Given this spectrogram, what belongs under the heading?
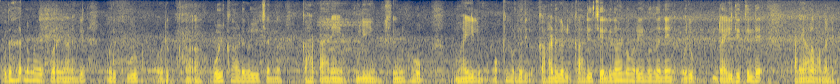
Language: Malayalam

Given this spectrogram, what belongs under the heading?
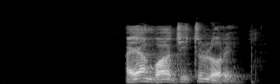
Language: Eton (Cameroon)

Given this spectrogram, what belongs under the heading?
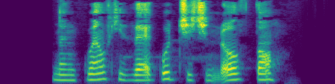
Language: Tepeuxila Cuicatec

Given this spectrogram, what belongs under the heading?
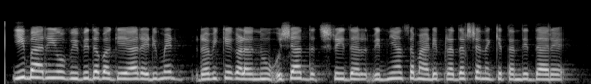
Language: Kannada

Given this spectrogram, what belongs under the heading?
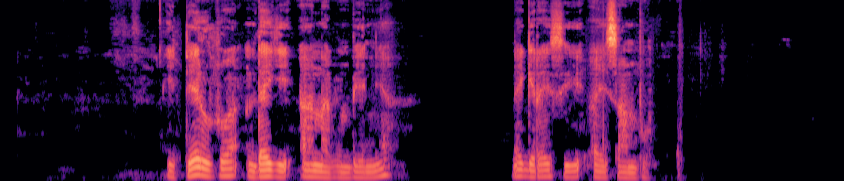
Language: Masai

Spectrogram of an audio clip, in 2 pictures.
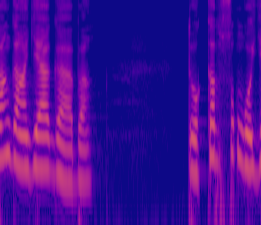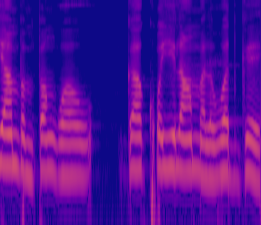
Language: Boghom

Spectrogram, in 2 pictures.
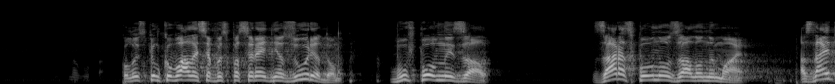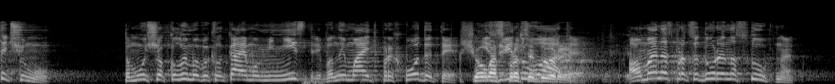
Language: Ukrainian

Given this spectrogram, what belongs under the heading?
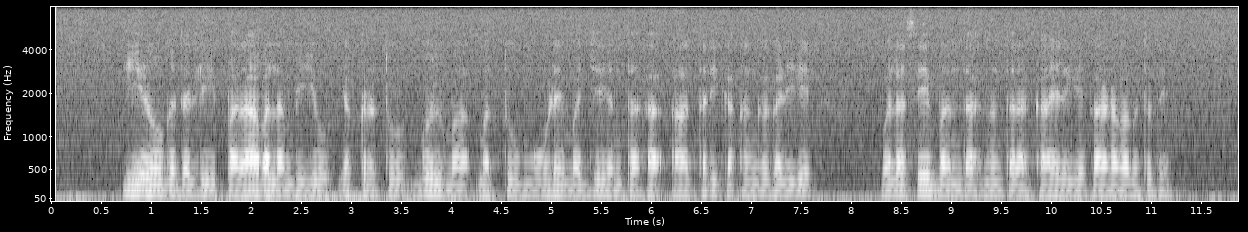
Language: Kannada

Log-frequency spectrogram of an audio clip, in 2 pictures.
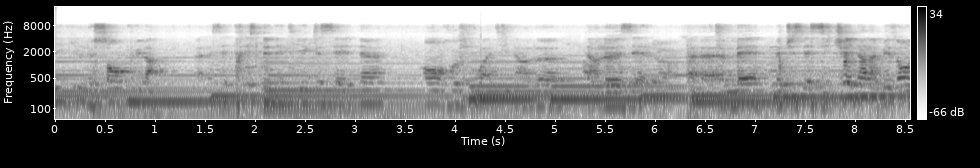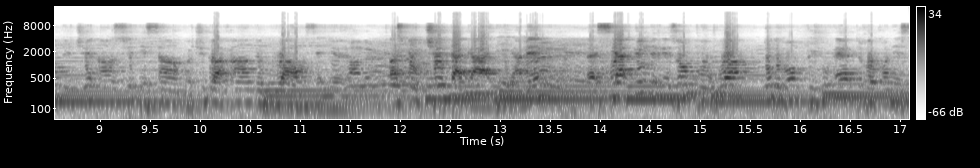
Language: French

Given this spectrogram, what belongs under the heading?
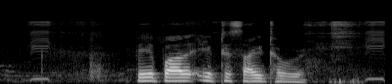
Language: Bhojpuri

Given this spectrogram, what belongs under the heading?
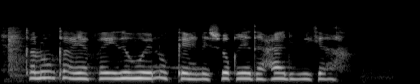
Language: Somali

